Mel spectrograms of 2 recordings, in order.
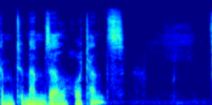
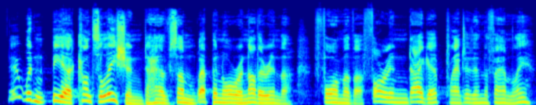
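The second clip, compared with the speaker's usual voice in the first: louder, urgent entreaty; pleading; 3 semitones higher, 7 dB louder than usual. A narrator's reading. Snagsby begs the lawyer's sympathy, pleading. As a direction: press the plea politely but insistently. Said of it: "Mister Snagsby pleads".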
